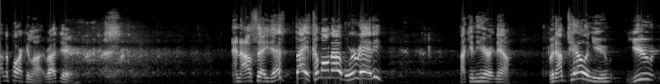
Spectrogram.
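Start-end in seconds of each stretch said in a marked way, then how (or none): 4.0-5.7 calling out. Retold or imitated. Dad calling out to daughter.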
